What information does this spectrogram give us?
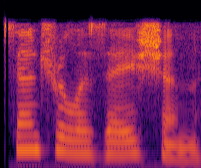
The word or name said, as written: centralization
